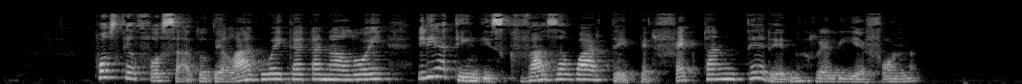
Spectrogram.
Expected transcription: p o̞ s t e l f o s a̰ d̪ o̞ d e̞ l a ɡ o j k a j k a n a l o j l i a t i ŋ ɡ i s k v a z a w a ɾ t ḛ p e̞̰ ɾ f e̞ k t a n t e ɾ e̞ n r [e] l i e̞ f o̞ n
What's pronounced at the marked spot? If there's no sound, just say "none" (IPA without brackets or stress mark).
e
